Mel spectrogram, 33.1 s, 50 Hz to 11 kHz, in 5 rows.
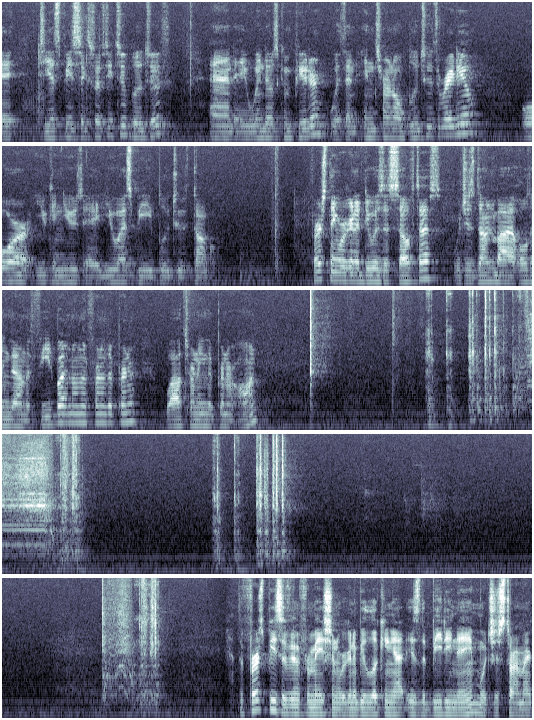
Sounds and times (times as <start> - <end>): Speech: 0.0 - 9.4, 10.5 - 16.6, 29.4 - 33.1
Printer: 18.5 - 21.0, 22.5 - 23.6, 27.7 - 28.6.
